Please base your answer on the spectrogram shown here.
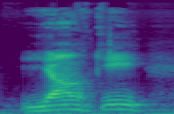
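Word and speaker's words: Janke: their leading receiver jackson it's spelt j-a-n-k-e but it's pronounced yankee he had three catches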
